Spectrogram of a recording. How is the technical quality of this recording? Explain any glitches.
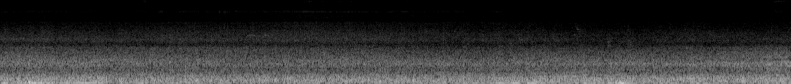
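Nothing stood out on listening to this recording of sounds; there were no glitches to explain.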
